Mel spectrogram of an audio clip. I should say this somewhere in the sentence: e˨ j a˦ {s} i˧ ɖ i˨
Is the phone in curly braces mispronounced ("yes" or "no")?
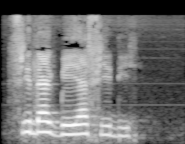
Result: yes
